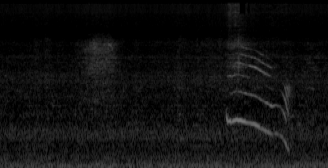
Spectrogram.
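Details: A kitten gives a single meow that starts high and slides steadily downward over about half a second, with a soft low background rumble and quiet talk around it.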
